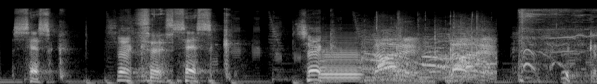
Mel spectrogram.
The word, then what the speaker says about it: Cesc: ¿Este? Sex. Casi. Es Cesc.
